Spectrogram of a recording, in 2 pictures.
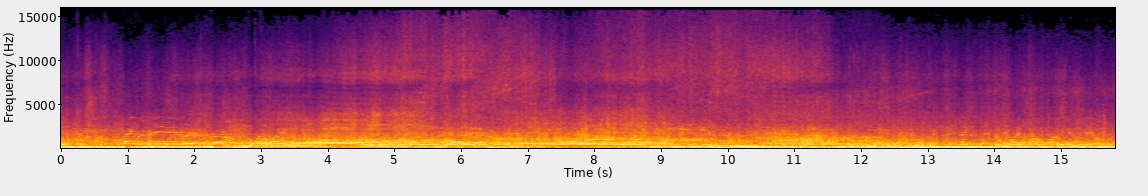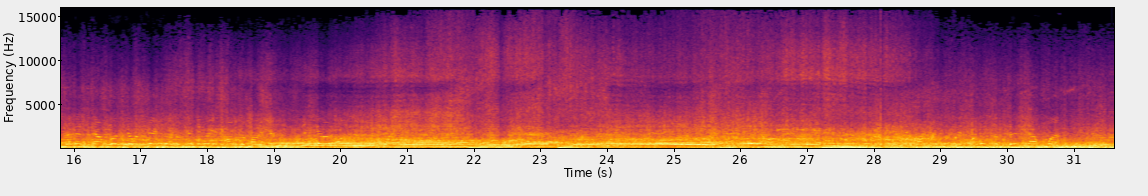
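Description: Engines of several winged open-wheel dirt-track race cars running hard as they lap the speedway. Their pitch repeatedly rises and falls as they accelerate, pass and lift through the turns.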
